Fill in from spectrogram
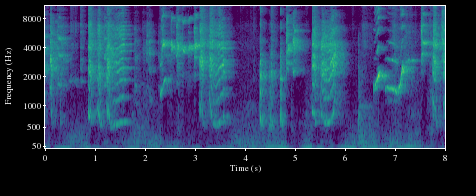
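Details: Indian ringneck parakeet calling in separate bursts of high, raspy, harmonic chirps, some notes sliding downward and others swooping upward, with short silent gaps between the bursts.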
